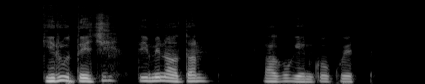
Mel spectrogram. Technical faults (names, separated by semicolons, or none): none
